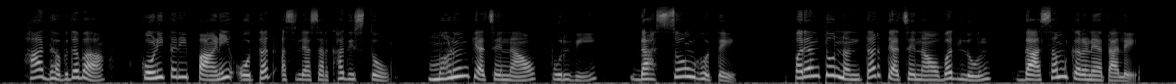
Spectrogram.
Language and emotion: Marathi, neutral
